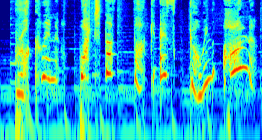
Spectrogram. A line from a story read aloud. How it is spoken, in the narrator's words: She hissed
